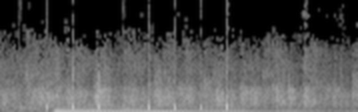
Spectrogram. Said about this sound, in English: Can I get a big amen? Give Jesus a big hand clap today.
